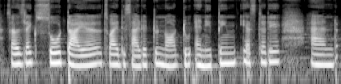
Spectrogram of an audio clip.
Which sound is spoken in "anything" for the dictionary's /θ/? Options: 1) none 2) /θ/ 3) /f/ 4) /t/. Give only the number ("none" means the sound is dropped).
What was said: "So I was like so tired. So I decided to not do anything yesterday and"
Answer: 4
